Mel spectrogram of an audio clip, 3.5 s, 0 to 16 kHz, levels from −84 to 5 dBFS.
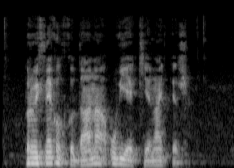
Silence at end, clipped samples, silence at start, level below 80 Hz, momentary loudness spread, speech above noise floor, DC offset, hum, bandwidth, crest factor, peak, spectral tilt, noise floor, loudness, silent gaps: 0.75 s; under 0.1%; 0.4 s; -46 dBFS; 15 LU; 39 dB; under 0.1%; none; 11 kHz; 20 dB; -2 dBFS; -7 dB/octave; -60 dBFS; -21 LUFS; none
